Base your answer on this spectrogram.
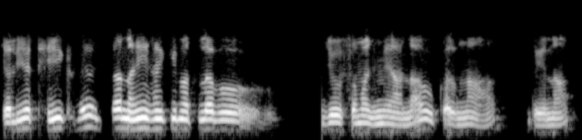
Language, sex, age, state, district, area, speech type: Hindi, male, 30-45, Uttar Pradesh, Prayagraj, rural, conversation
